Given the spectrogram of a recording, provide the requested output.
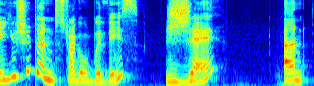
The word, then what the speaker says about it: j'ai: J'ai and je. Two different things. So here we go. J'ai, a sound, and how do you pronounce je? Je. Okay? Can you see that? So you shouldn't struggle with that. It's quite, you know, quite different sound.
